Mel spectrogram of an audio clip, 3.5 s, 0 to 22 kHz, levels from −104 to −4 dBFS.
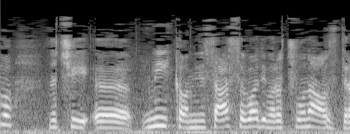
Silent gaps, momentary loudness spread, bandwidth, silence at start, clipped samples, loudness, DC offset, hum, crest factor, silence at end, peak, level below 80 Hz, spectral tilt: none; 7 LU; 13 kHz; 0 s; under 0.1%; -15 LUFS; under 0.1%; none; 14 dB; 0 s; 0 dBFS; -34 dBFS; -5 dB/octave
